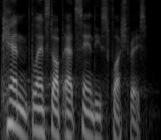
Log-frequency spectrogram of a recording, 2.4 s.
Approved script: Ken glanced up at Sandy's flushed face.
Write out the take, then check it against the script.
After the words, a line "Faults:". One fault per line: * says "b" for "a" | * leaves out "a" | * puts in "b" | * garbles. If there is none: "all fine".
Ken glanced up at Sandy's flushed face.
Faults:
all fine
